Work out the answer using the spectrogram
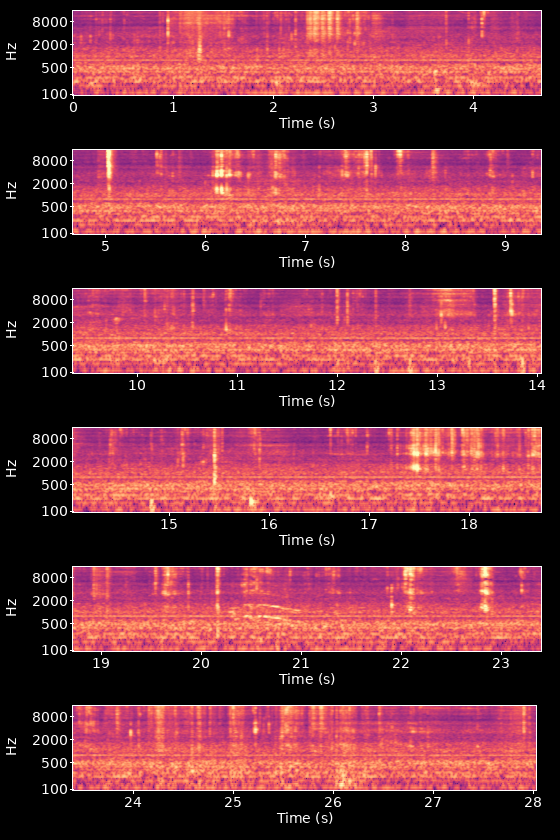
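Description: Close-up eating of crispy fried onion rings: scattered crunching bites and chewing, over a faint steady hum.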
